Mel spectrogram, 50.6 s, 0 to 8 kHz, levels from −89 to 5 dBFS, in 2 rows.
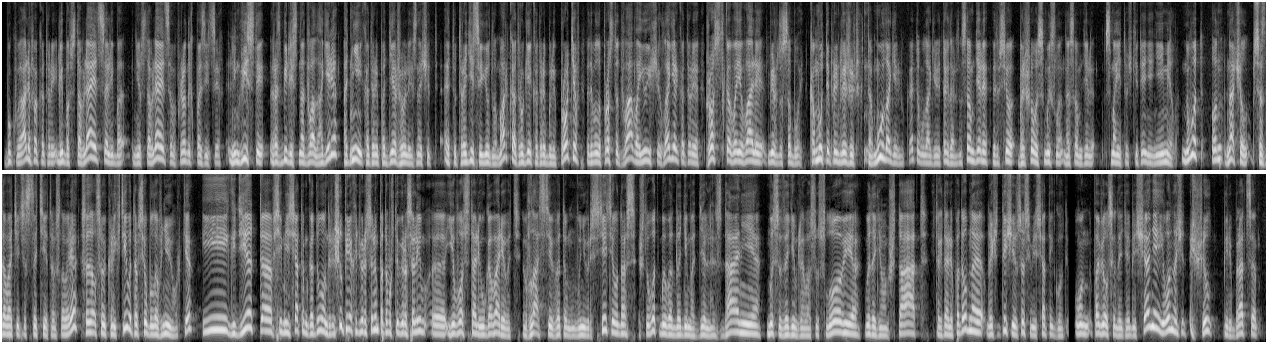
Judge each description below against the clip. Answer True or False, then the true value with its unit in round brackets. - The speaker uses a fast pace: True (165 wpm)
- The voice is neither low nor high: True (155 Hz)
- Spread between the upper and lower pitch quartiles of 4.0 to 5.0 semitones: True (4.3 semitones)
